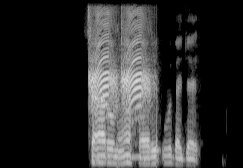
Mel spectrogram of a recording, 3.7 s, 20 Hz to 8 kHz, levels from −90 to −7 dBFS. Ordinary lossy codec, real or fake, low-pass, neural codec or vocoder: AAC, 48 kbps; real; 7.2 kHz; none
